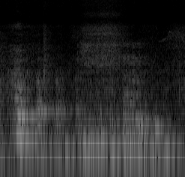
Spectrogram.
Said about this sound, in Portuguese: Presta atenção na respiração desse sujeito. Se ele não estiver respirando pela barriguinha, a coisa não está boa.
